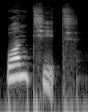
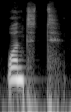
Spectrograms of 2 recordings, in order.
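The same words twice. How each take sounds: First: A short vowel comes between t and d. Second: The d follows t with no vowel between. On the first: The speaker calls it right. "모음을 하나 추가해줘서" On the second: The speaker calls it wrong. "이렇게 발음하기가 어려우니까"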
